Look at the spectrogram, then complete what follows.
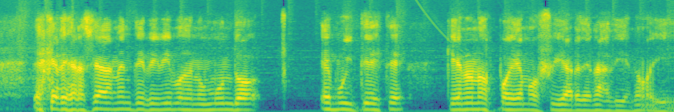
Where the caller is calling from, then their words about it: Canary Islands, Spain; de Tenerife.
